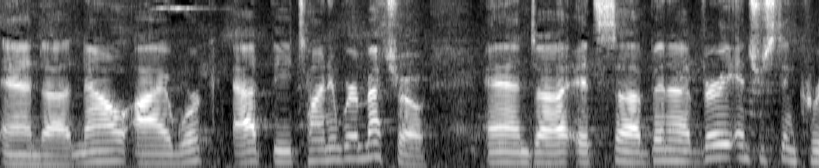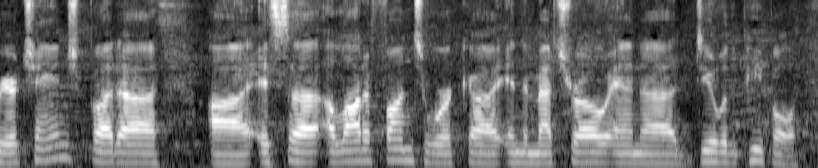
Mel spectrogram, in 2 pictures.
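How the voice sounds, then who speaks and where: A man with an American accent speaks at a moderate pace. His intonation is fairly even, with light background noise. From United States. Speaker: customer service advisor, former TV weatherman. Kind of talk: casual talk to camera. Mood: upbeat, friendly. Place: station. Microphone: lapel.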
